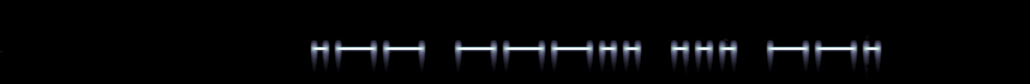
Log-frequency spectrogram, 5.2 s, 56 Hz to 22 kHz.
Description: Morse code, heard as a keyed tone, about 20 wpm, 700 Hz. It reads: W8SG
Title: Speed Racing - USA 1x2 Call Signs 17wpm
